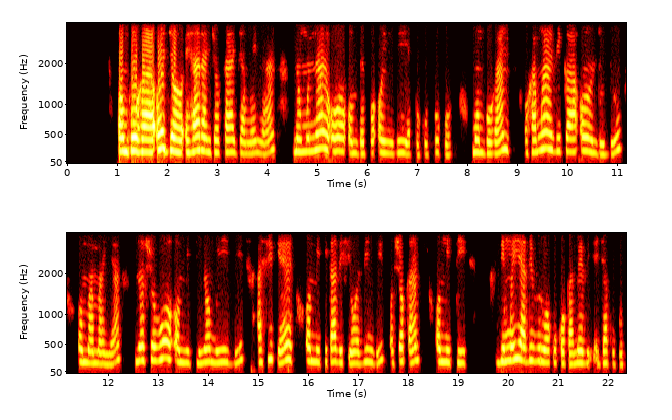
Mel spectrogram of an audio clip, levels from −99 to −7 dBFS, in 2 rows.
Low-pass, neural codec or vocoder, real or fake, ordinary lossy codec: 3.6 kHz; none; real; Opus, 16 kbps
